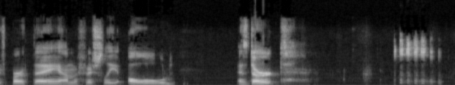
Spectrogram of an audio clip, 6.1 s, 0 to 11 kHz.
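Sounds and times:
speech: 0.0 - 2.4, 3.2 - 4.1, 5.3 - 6.0
quiet hum: 0.0 - 6.0
goat bleating: 5.3 - 5.9.

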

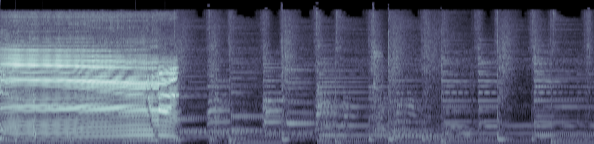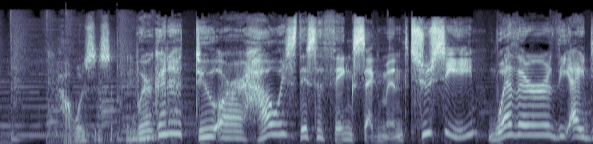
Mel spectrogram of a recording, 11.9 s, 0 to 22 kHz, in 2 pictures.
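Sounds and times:
cow mooing: 0.0 - 1.9
short bouncy burst of music: 0.1 - 8.6
speech: 6.7 - 11.8.

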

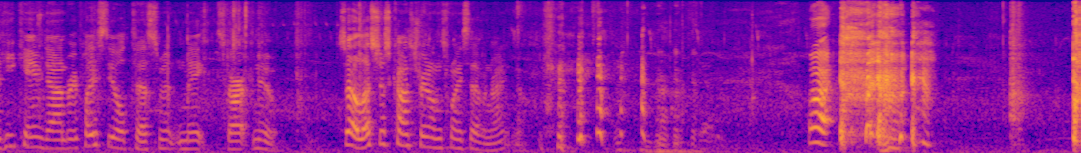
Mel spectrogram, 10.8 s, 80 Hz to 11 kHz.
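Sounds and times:
speech: 0.0 - 7.0, 8.1 - 9.3
laughter: 5.4 - 7.2
person coughing harshly: 8.4 - 9.4.

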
